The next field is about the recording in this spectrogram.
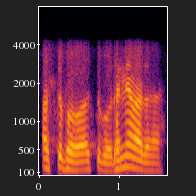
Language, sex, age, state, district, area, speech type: Sanskrit, male, 18-30, Karnataka, Gadag, rural, conversation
